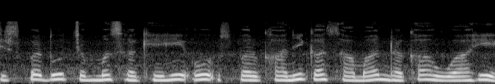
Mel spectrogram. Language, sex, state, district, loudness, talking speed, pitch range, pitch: Hindi, female, Bihar, East Champaran, -13 LUFS, 180 wpm, 195-225 Hz, 205 Hz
